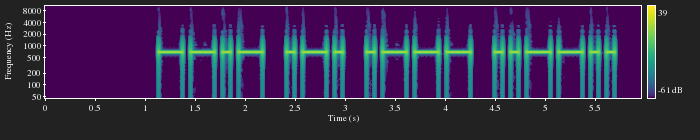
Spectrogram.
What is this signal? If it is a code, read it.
Morse code, heard as a keyed tone, about 15 wpm, 700 Hz. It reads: QRJ?
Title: Q-Codes Repeated 3x 15wpm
